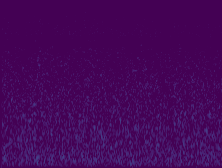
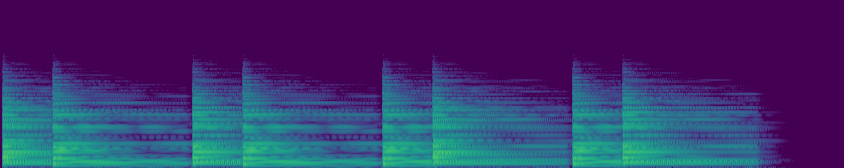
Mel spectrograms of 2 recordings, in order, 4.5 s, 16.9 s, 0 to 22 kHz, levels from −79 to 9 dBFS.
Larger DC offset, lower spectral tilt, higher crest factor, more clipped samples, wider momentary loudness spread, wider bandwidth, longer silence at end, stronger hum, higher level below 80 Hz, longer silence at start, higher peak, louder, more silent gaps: neither; second, -1.5 dB/octave vs -7.5 dB/octave; about the same, 14 dB vs 18 dB; neither; second, 1 LU vs 16 LU; first, 16.5 kHz vs 5 kHz; second, 0 s vs 1.65 s; neither; second, -84 dBFS vs -54 dBFS; about the same, 0 s vs 0.05 s; second, -46 dBFS vs -4 dBFS; second, -58 LUFS vs -22 LUFS; neither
